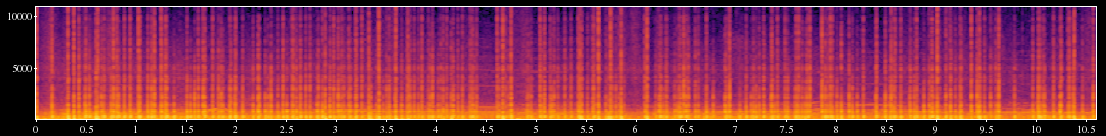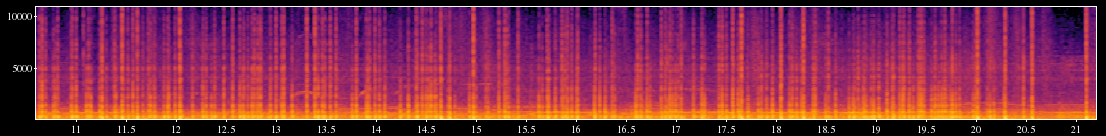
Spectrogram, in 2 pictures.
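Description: Aerial firework shells bursting in a dense, rapid barrage: a continuous rolling series of bangs and crackles with no gaps.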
